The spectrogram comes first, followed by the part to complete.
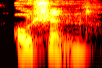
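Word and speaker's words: Wouxun: that um a a Chinese company which is pronounced ocean but it's spelled wax on w-o-u-x-o-n is also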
